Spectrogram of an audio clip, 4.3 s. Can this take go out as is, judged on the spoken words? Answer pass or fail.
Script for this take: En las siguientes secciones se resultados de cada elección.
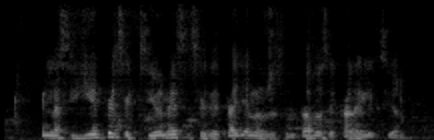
fail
